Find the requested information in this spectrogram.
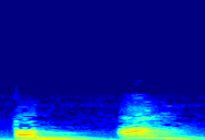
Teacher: اب اس کا میم، ام. اب ہونٹوں کا خشکی کا حصہ ملا تو میم ادا ہوا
